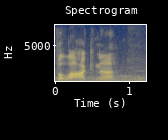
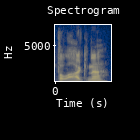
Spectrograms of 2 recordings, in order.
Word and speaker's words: Bologna: it's pronounced Bologna. I hate to be a stickler for that, but it's pronounced Bologna.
